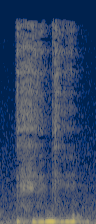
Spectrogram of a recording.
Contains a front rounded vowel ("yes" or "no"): no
